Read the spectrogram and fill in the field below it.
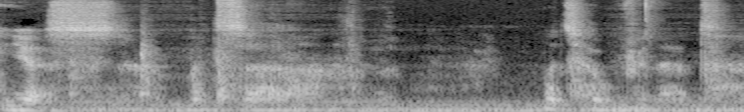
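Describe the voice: Very slowly, a man speaks in a whisper.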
